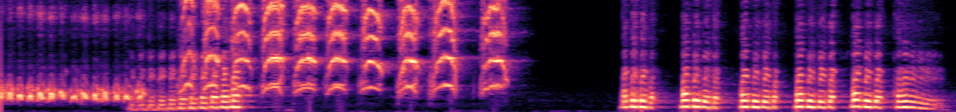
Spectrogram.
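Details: Song of a greater green leafbird from Malinau: a sustained buzzy note slides into quick, high, repeated slurred notes, then after a short pause comes a crisp run of about eight descending chip-like notes.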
